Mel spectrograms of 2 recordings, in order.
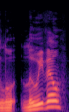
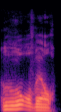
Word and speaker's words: Louisville: Louisville. It's like what the ul like Lewisville.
